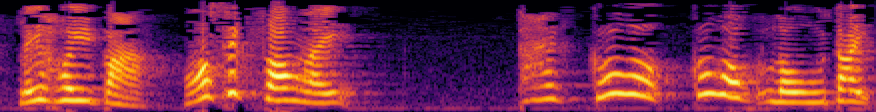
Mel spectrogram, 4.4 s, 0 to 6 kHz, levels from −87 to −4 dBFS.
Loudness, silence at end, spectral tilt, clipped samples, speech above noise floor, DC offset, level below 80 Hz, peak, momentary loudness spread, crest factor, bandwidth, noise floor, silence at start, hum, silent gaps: -13 LUFS; 0 s; -6 dB/octave; 0.2%; 42 dB; under 0.1%; -60 dBFS; 0 dBFS; 12 LU; 14 dB; 6 kHz; -55 dBFS; 0.1 s; none; none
